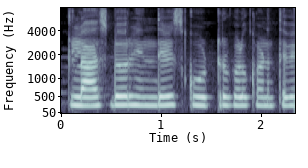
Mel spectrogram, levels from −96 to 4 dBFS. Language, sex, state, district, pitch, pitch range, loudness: Kannada, female, Karnataka, Bidar, 235 Hz, 235-245 Hz, -16 LUFS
